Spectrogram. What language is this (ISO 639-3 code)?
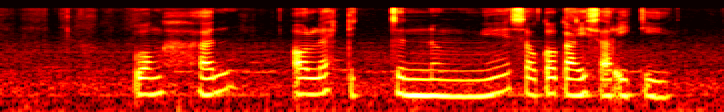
jav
